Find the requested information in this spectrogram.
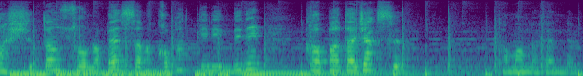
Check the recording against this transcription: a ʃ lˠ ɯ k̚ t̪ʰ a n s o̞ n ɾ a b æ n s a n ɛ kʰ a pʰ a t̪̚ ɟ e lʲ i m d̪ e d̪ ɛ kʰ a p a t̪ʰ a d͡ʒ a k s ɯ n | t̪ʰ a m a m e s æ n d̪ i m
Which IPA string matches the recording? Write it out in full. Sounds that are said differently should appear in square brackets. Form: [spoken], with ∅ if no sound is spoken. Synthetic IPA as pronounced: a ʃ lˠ ɯ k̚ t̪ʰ a n s o̞ n ɾ a b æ n s a n [a] kʰ a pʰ a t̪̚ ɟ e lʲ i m d̪ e d̪ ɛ kʰ a p a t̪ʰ a d͡ʒ a k s ɯ n | t̪ʰ a m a m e [f] æ n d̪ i m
